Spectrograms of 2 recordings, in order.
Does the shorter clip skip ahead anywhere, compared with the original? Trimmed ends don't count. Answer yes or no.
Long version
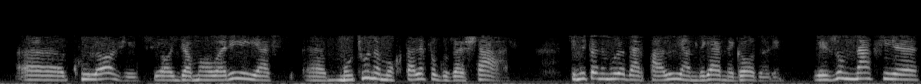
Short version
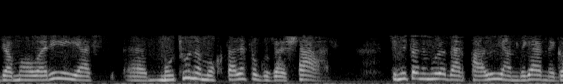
no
